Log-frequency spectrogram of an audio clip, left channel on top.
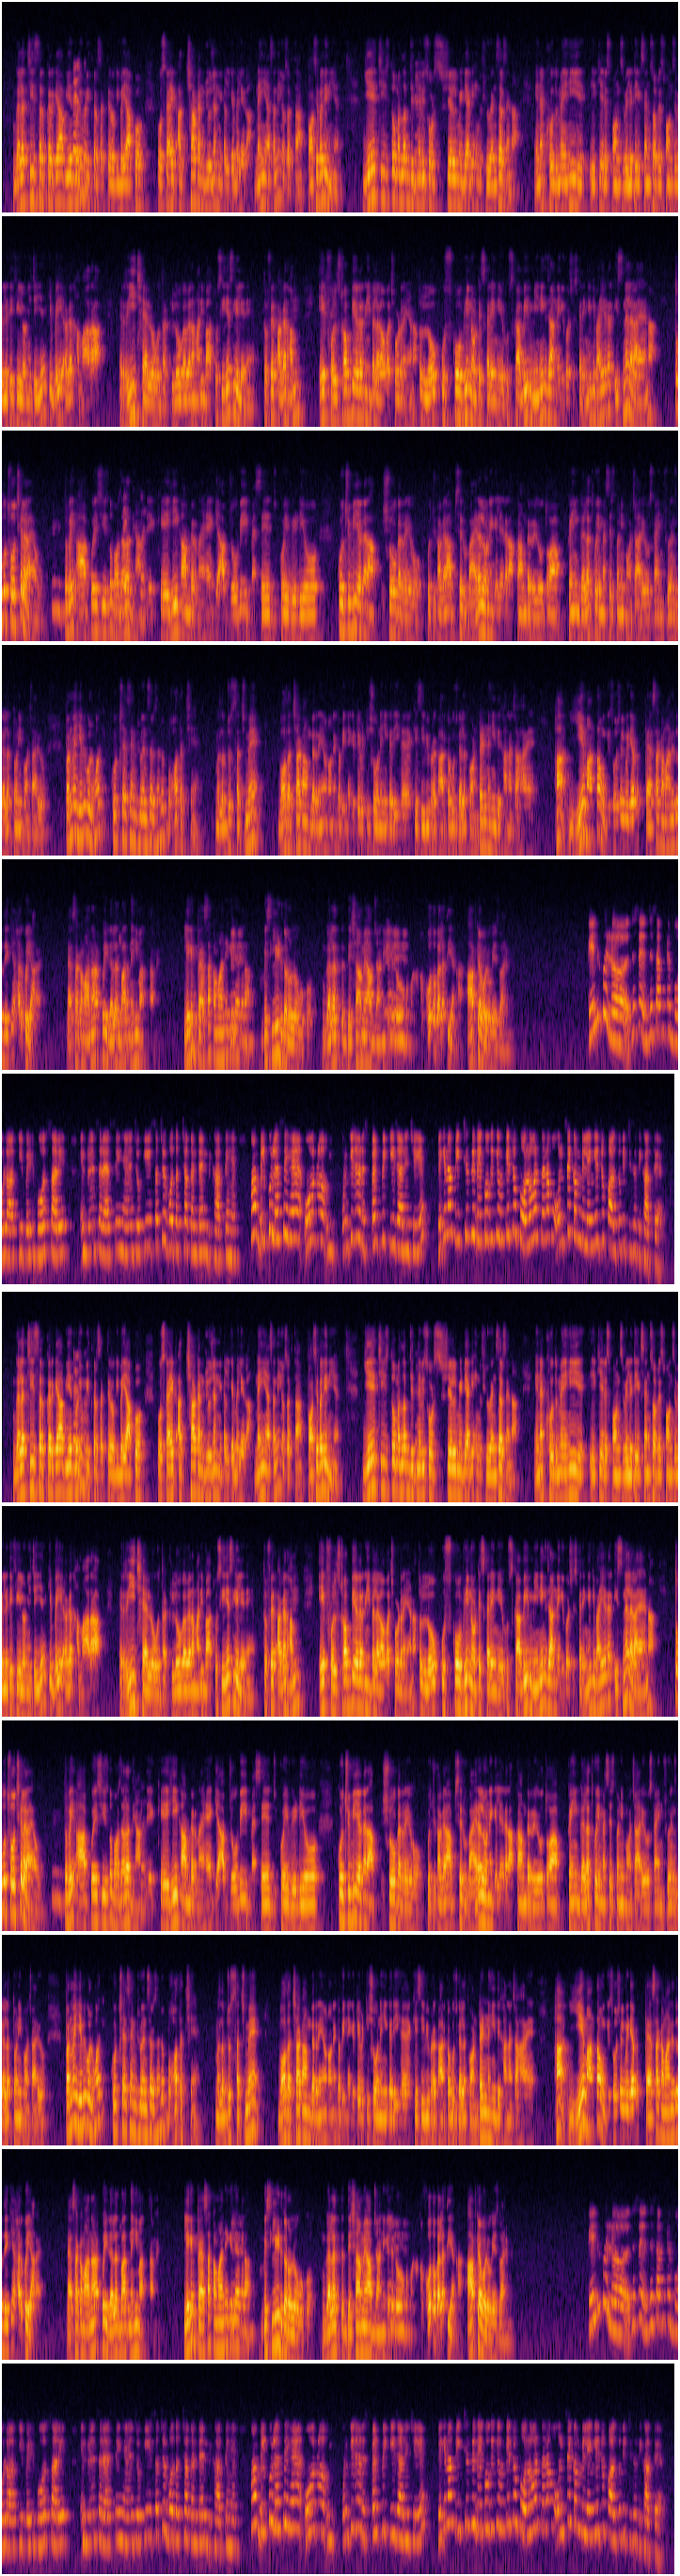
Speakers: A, on the right; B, on the left.
A: गलत चीज सर्व करके आप ये
B: बिल्कुल
A: थोड़ी उम्मीद कर सकते हो कि भाई आपको उसका एक अच्छा कंक्लूजन निकल के मिलेगा नहीं ऐसा नहीं हो सकता पॉसिबल ही नहीं है ये चीज तो मतलब जितने
B: हम्म
A: भी
B: हम्म
A: सोशल मीडिया के इन्फ्लुएंसर्स हैं ना इन्हें खुद में ही एक ये रिस्पॉन्सिबिलिटी एक सेंस ऑफ रिस्पॉन्सिबिलिटी फील होनी चाहिए कि भाई अगर हमारा रीच है लोगों तक लोग अगर हमारी बात को सीरियसली ले रहे हैं तो फिर अगर हम एक
B: हम्म
A: फुल स्टॉप भी अगर कहीं पे लगा हुआ छोड़ रहे हैं ना तो लोग उसको भी नोटिस करेंगे उसका भी मीनिंग जानने की कोशिश करेंगे कि भाई अगर इसने लगाया है ना तो कुछ सोच के लगाया होगा
B: हम्म,
A: तो भाई आपको इस चीज को बहुत ज्यादा
B: बिल्कुल
A: ध्यान दे के ही काम करना है कि आप जो भी मैसेज कोई वीडियो कुछ भी अगर आप शो कर रहे हो कुछ अगर आप सिर्फ वायरल होने के लिए अगर आप काम कर रहे हो तो आप कहीं गलत कोई मैसेज तो नहीं पहुंचा रहे हो उसका इन्फ्लुएंस गलत तो नहीं पहुंचा रहे हो पर मैं ये भी बोलूंगा कि कुछ ऐसे इन्फ्लुएंसर्स हैं जो बहुत अच्छे हैं मतलब जो सच में बहुत अच्छा काम कर रहे हैं उन्होंने कभी नेगेटिविटी शो नहीं करी है किसी भी प्रकार का कुछ गलत कंटेंट नहीं दिखाना चाहा है हाँ ये मानता हूँ कि सोशल मीडिया पे पैसा कमाने तो देखिए हर कोई आ रहा है पैसा कमाना कोई गलत
B: बिल्कुल
A: बात नहीं मानता मैं लेकिन पैसा कमाने के
B: हम्म
A: लिए अगर
B: हम्म
A: आप मिसलीड करो लोगों को गलत दिशा में आप जाने
B: हम्म
A: के लिए लोगों
B: हम्म
A: को
B: हम्म।
A: बोलो तो वो तो गलत ही है ना आप क्या बोलोगे इस बारे में
B: बिल्कुल अ, जैसे जैसे आपने बोला कि भाई बहुत सारे इन्फ्लुएंसर ऐसे हैं जो कि सच में बहुत अच्छा कंटेंट दिखाते हैं हाँ बिल्कुल ऐसे हैं और अ, उन- उनकी जो रिस्पेक्ट भी की जानी चाहिए लेकिन आप एक चीज भी देखोगे कि उनके जो फॉलोअर्स है ना वो उनसे कम मिलेंगे जो फालतू की चीजें दिखाते हैं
